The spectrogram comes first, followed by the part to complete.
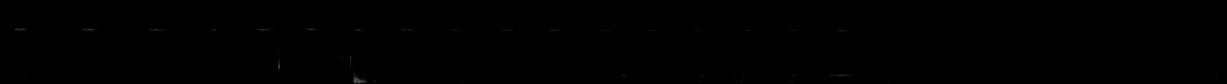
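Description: Near silence with faint, regular high-pitched chirps, about two a second, growing fainter and stopping about eight seconds in. There is a soft click about three and a half seconds in.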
